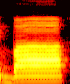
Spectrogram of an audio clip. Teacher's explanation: یہ الف مدہ، اس کو ہم ایک الف کی مقدار کھینچ کر ادا کریں گے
